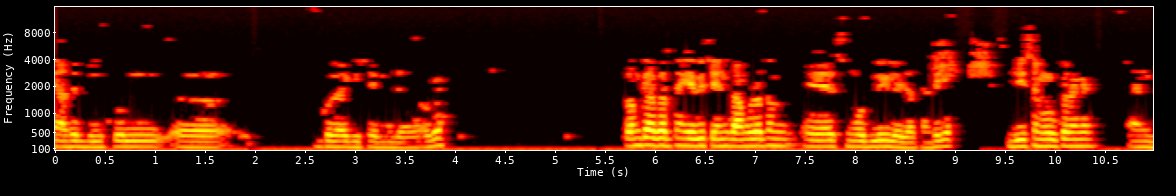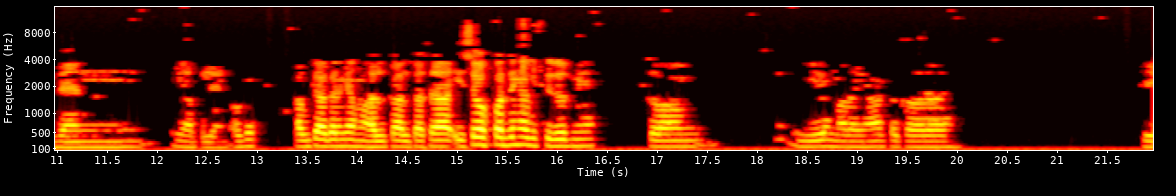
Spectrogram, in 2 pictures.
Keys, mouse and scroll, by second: 7.8 click, 8.2-8.5 scroll up 1, 8.5-9.8 shift+middle drag, 9.8 g, 12.5 scroll down 2, 12.7 shift+middle click, 12.9-14.4 scroll up 1, 14.4 click, 15.6 o, 16.3 g, 18.8 click, 19.0 g, 19.9 click, 20.1 g, 21.1 click, 21.3 g, 21.6 scroll down 2, 21.8 shift+middle click.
